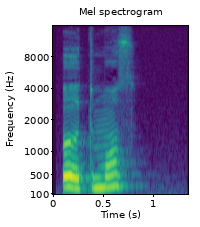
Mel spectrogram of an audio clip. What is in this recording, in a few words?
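"ӧтмоз" Komi, female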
